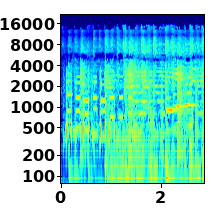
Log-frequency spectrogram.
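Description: A rapid run of touch-tone beeps as a U.S. Army recruiting phone number is dialed, each short tone clearly separated, loud, mixed with some background music.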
